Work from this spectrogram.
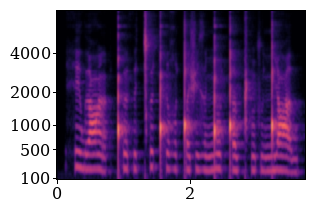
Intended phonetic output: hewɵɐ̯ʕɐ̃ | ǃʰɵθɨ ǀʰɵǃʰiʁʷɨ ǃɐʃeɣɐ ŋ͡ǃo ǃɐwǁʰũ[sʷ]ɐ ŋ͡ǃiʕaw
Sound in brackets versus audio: correct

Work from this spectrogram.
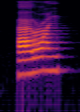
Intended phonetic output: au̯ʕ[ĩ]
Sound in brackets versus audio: correct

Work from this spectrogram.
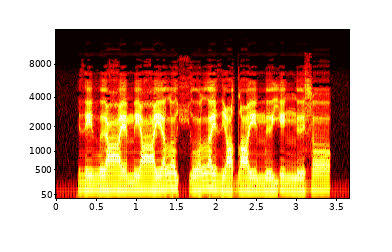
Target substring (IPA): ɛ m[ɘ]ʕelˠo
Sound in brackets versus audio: incorrect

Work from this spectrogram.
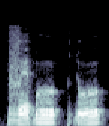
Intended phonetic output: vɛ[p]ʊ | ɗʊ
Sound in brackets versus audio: incorrect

